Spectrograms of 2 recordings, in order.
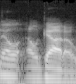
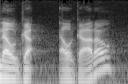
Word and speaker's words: Elgato: I love how when I pronounced it in Spanish, I pronounced the T, but when I said it with my normal accent, it sounds like a D.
